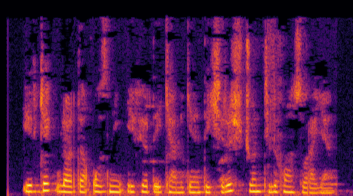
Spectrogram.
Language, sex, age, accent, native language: Uzbek, female, 18-24, Andijon, Uzbek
